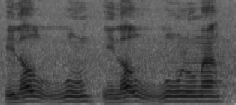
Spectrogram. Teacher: lidahnya merapat lebih banyak merapatkan langit-langit ke atas mulai dari pangkal lidah jadi akan terdengar suaranya agak agak tebal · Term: Huruf itba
